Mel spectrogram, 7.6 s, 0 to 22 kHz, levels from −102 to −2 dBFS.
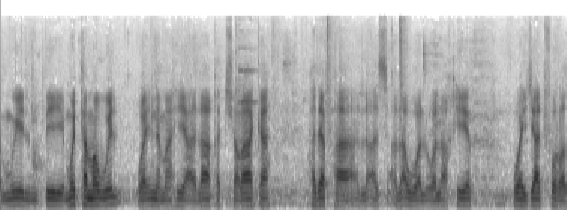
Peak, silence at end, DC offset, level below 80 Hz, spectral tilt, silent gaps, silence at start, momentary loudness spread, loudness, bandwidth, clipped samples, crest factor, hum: -8 dBFS; 0 s; under 0.1%; -70 dBFS; -4.5 dB/octave; none; 0 s; 10 LU; -29 LUFS; 15.5 kHz; under 0.1%; 20 dB; none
